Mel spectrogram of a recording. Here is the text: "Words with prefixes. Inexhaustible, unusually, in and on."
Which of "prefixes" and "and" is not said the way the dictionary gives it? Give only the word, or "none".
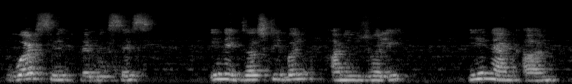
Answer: prefixes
